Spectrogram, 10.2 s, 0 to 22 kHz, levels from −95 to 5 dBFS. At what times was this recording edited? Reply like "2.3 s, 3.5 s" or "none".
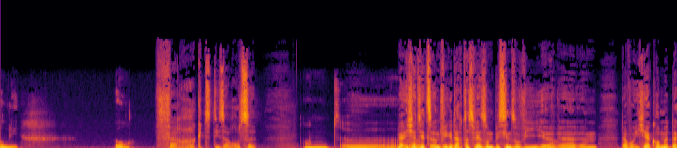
4.4 s, 8.3 s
